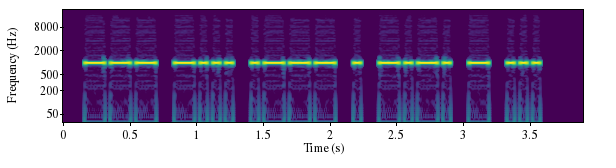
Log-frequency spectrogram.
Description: Morse code, heard as a keyed tone, about 25 wpm, 1000 Hz. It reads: OBJECTS
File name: 25wpm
